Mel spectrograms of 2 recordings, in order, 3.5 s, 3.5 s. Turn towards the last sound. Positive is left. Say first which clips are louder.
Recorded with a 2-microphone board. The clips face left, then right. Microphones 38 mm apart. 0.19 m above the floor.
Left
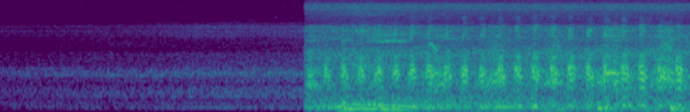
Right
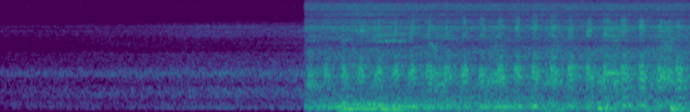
# left 5 dB
turn(degrees=35)  # may be behind; listen again after turning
